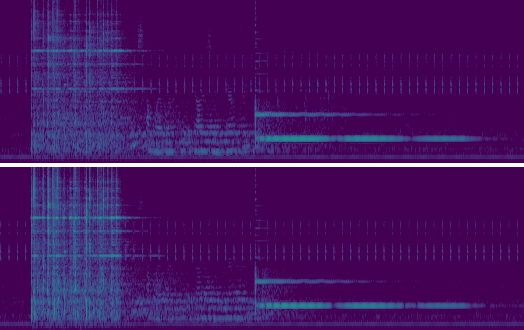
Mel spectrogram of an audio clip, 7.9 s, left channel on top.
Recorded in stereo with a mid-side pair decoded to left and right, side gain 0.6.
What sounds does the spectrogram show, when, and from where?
0.5 s dripping: 45° right, 1.4 m
1.9 s a woman speaking: 40° left, 8.5 m
3.8 s a clink: 5° left, 1.7 m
